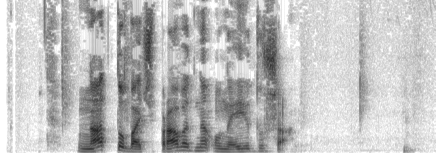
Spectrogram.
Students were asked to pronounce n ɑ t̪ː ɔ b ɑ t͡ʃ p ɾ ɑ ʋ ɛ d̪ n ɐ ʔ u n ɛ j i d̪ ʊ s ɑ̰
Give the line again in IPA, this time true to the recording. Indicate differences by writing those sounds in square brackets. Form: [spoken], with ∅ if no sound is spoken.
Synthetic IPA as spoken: n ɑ t̪ː ɔ b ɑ t͡ʃ p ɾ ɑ ʋ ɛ d̪ n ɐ ʔ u n ɛ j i d̪ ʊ [ʃ] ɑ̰

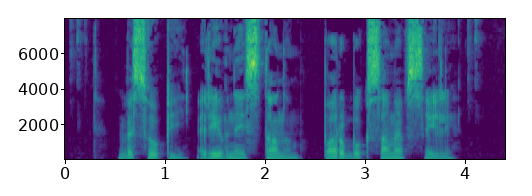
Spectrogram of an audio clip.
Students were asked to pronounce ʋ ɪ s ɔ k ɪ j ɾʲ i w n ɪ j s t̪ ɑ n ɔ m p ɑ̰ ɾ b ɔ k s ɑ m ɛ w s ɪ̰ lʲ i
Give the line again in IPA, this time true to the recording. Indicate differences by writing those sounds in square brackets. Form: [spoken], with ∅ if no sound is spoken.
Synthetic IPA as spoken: ʋ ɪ s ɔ k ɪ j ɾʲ i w n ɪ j s t̪ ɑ n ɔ m p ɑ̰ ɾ b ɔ k s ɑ m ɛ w s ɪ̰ lʲ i

